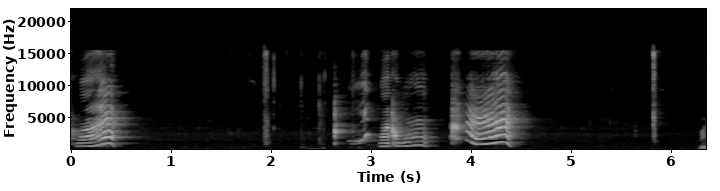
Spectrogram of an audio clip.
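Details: Indian ringneck parakeet kept as a pet in India, uttering a few squeaky harmonic syllables with rising and falling pitch, separated by short gaps and faint clicks.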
